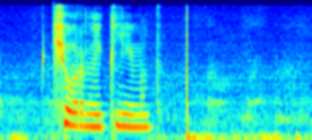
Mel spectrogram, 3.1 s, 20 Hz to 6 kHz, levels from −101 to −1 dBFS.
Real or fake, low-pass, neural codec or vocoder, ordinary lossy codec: fake; 5.4 kHz; autoencoder, 48 kHz, 32 numbers a frame, DAC-VAE, trained on Japanese speech; AAC, 48 kbps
